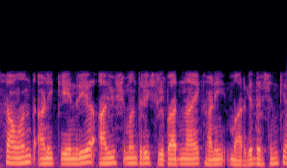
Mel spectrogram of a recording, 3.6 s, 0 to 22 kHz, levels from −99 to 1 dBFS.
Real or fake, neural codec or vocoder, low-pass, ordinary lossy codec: fake; codec, 16 kHz, 16 kbps, FreqCodec, larger model; 3.6 kHz; Opus, 32 kbps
